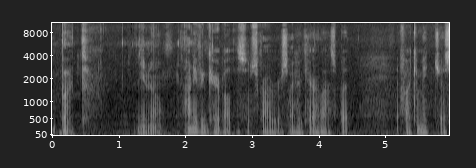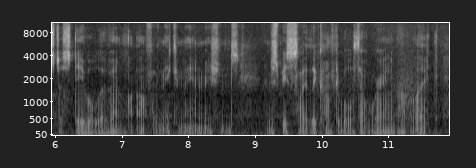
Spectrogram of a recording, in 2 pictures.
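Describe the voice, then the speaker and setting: A man with a very deep, low pitch speaks at a fairly quick pace, his voice making very wide pitch swings. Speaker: animation content creator. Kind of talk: casual vlog monologue. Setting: living room at home.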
